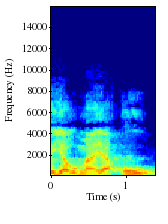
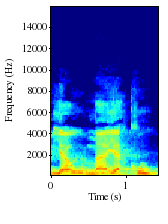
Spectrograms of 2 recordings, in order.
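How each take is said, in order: First: It has a deep back-of-throat q sound. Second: It has a plain, further-forward k sound. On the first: The speaker calls it wrong. "Jangan baca yauma yaqu" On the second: The speaker calls it right. "bacalah dengan yauma yaku"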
